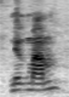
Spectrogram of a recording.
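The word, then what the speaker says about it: nước mắm: Nuc mam. Nuc mam. You know what? Let if you guys are watching, let's mouth it with me. Everyone on screen too, mouth it with me. Say nuc. Nuc. Mam.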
